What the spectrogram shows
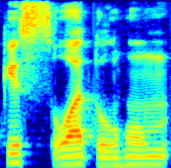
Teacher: سین کو سیٹی کے ساتھ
